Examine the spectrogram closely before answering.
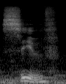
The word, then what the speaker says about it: sieve: And then I wanted to call it a sieve, which I think is just how I usually see sieve pronounced. It is S-I-E-V-E, not like Steve Minecraft.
